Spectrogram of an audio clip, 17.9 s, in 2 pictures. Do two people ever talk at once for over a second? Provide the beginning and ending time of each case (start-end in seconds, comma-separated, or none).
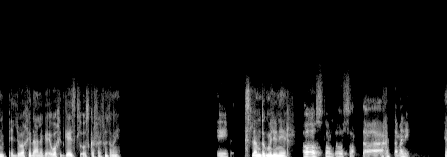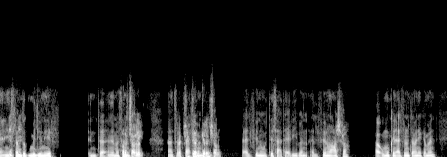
none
